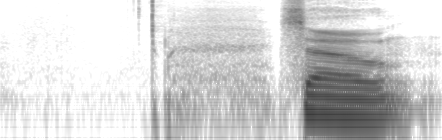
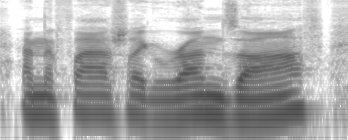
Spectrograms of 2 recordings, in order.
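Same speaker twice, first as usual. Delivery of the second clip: usual speaking voice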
